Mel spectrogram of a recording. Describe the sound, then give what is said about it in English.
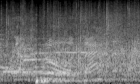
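An audience applauds in a steady, dense wash of clapping that holds at an even loudness throughout, with a faint voice briefly audible underneath. “Applaud that.”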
